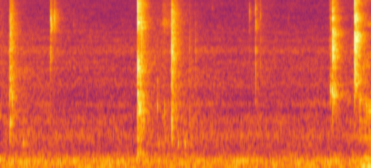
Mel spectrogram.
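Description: Quiet small-room tone with a steady low hum and a few scattered soft clicks and rustles of a smartphone being handled.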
